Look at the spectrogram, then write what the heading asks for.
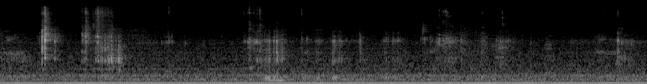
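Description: Tortilla chip being bitten and chewed close to the microphone: two sharp crunches in the first second, then softer crunching as it is chewed.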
